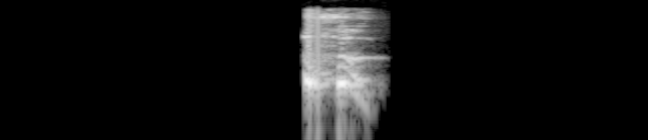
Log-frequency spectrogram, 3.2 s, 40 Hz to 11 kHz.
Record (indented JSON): {
  "cough_length": "3.2 s",
  "cough_amplitude": 27447,
  "cough_signal_mean_std_ratio": 0.18,
  "survey_phase": "beta (2021-08-13 to 2022-03-07)",
  "age": "18-44",
  "gender": "Male",
  "wearing_mask": "Yes",
  "symptom_cough_any": true,
  "symptom_runny_or_blocked_nose": true,
  "smoker_status": "Never smoked",
  "respiratory_condition_asthma": false,
  "respiratory_condition_other": false,
  "recruitment_source": "Test and Trace",
  "submission_delay": "2 days",
  "covid_test_result": "Positive",
  "covid_test_method": "RT-qPCR",
  "covid_ct_value": 18.9,
  "covid_ct_gene": "ORF1ab gene",
  "covid_ct_mean": 19.4,
  "covid_viral_load": "420000 copies/ml",
  "covid_viral_load_category": "Low viral load (10K-1M copies/ml)"
}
